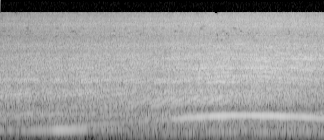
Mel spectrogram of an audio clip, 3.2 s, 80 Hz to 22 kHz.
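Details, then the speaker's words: Bare commutator motor run from a 1992 Ukrainian RS-6-220 triac voltage/power regulator: a smooth whine climbing quickly in pitch as the knob is raised from minimum, spinning cleanly with no scraping; normal run-up. "czyli tutaj na samym początku O tutaj minimalnie w tym położeniu skali na regulatorze ten silnik Już powolutku"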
